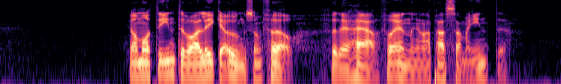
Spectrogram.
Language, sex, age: Swedish, male, 53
